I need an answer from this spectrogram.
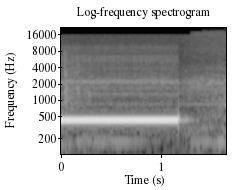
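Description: A voicemail beep before the message: one steady, clear electronic tone holds for a little over a second, then cuts off abruptly. A faint line hum remains underneath.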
